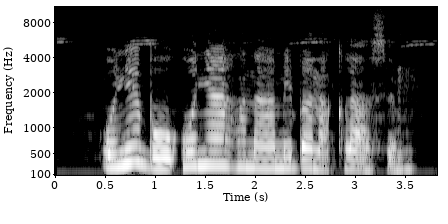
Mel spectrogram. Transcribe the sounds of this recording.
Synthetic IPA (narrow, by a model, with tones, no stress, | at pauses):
o˦ɲe˦bʊ˨o˦ɲe˦a˦ɦʊ˨na˨a˨mɪ˦ba˦na˨kla˦˨sɪ˨m̩˦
